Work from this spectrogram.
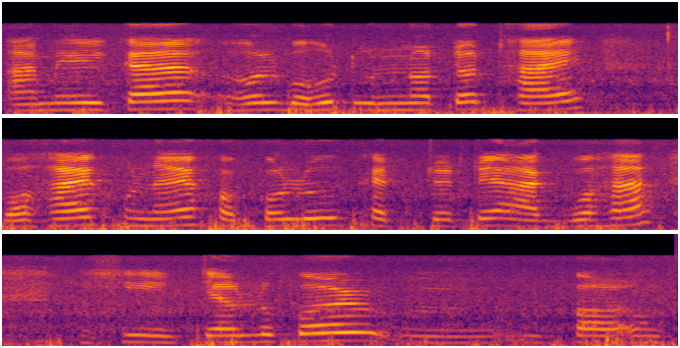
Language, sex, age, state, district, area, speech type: Assamese, female, 60+, Assam, Jorhat, urban, spontaneous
